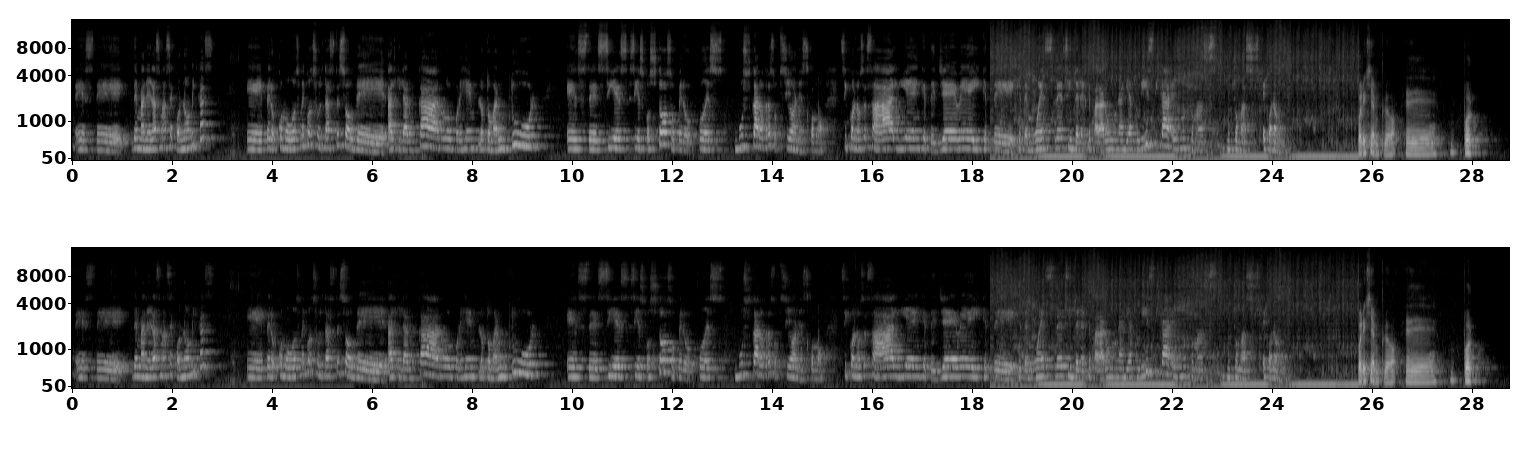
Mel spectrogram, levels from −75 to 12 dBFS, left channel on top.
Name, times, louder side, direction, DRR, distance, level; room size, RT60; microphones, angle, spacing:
voice 1, 0.1-2.7 3.5-9.3 9.9-13.0 13.3-15.0 15.4-22.7 23.0-24.2, left 2 dB, 85° left, 1.4 m, -28 dB
sound 1, 18.4-25.7, equal, 10° left, 1.1 m, -36 dB
voice 2, 25.7-27.3 27.6-28.0, right 1 dB, 10° right, 0.4 m, -25 dB
13.0 x 5.1 x 8.0 m
head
